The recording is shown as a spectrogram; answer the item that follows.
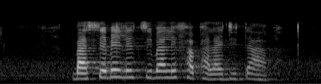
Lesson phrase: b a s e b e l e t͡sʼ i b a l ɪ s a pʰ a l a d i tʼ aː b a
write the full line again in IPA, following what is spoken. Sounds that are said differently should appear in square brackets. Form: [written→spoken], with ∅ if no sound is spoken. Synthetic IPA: b a s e b e l e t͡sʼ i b a l ɪ [s→f] a pʰ a l a d i tʼ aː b a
